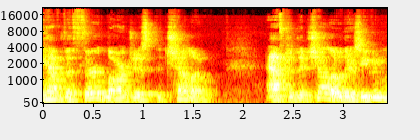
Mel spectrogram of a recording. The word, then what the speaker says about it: cello: back again to tell you a little bit more about the cello.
